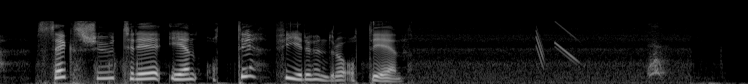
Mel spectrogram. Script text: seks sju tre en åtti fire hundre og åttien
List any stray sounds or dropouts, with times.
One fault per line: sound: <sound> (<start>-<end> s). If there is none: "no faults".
sound: chirp (5.4-5.8 s)
sound: bark (6.5-6.8 s)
